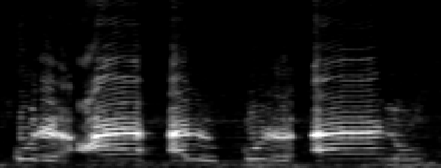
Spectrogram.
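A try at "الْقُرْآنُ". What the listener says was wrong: Coba diulang, Al-Qur'anu. Lamnya di situ ada pantulan tadi ya.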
